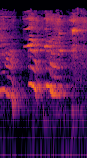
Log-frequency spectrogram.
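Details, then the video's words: Greater Swiss Mountain Dog begging for bread indoors, giving short high whining whimpers that rise and fall, two main cries about half a second apart, with a woman speaking Italian just before and after. "GREATER SWISS MOUNTAIN DOG/Asking A Bread"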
